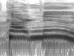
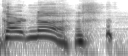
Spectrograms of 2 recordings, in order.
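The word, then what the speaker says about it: Carteneau: hope to gain again it's cartenu not cartona i sense you harbour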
